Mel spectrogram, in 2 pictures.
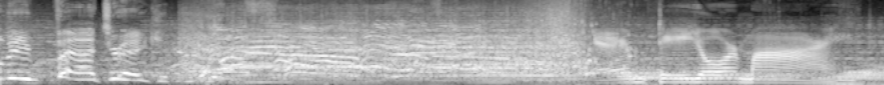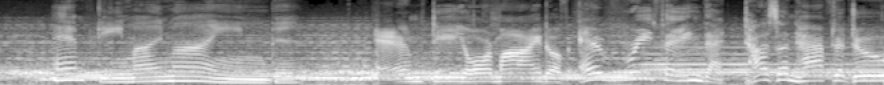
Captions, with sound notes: Oh, please! You can call me Patrick! [cheering] Empty your mind. Empty my mind. Empty your mind of everything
